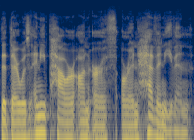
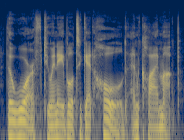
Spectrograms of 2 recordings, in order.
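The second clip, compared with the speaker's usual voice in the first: plain reading voice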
